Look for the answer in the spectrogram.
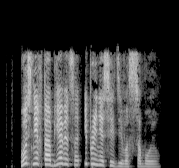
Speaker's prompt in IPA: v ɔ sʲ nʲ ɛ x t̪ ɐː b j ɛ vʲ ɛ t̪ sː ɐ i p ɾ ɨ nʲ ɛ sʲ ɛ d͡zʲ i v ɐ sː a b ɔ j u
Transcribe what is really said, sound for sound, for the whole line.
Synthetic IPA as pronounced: v ɔ sʲ nʲ ɛ x t̪ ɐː b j a vʲ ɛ t̪ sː ɐ i p ɾ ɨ nʲ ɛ sʲ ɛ d͡zʲ i v ɐ sː a b ɔ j u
